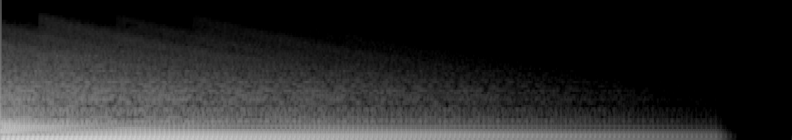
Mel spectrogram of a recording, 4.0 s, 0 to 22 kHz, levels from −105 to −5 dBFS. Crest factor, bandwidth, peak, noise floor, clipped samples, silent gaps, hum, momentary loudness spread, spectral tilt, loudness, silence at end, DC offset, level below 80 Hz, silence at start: 16 dB; 3.4 kHz; -18 dBFS; -73 dBFS; under 0.1%; none; none; 21 LU; -11 dB/octave; -33 LUFS; 1.1 s; under 0.1%; -38 dBFS; 0 s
